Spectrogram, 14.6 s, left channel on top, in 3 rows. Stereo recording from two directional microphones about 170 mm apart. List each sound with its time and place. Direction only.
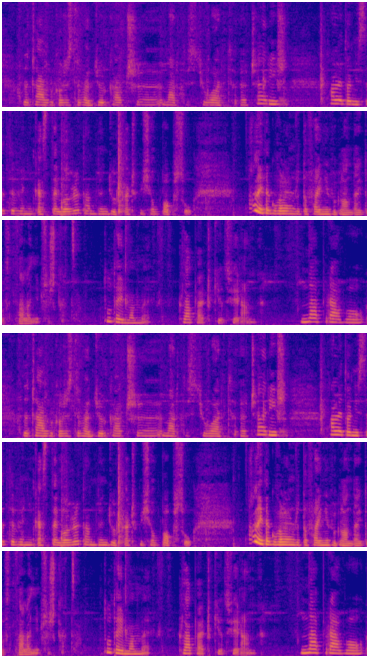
0.3 s speech: 40° right (ahead or behind)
